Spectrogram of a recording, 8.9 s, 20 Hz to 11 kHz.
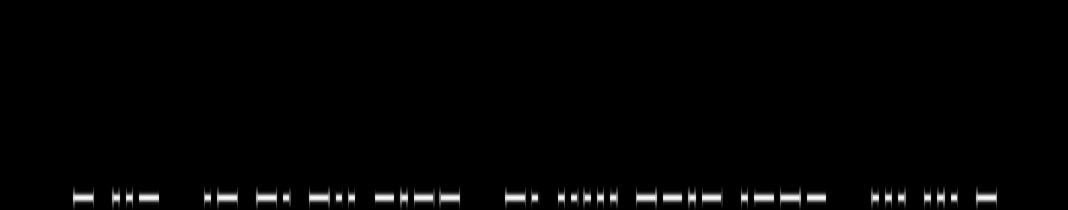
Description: Morse code, heard as a keyed tone, about 21 wpm, 700 Hz. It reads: TU ANDY N5QJ SST
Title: K1USN SST QSO Practice - 22wpm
